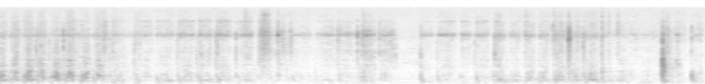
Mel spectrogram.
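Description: A flat, thin, solid piece of tan veg-tanned cowhide leather for a wallet lies on a cutting mat while its rough flesh side is rubbed back and forth with a wooden slicker held in the fingertips. Soft, dry scratching strokes rise and fall in a steady rhythm, with a faint steady high tone underneath and a sharper scrape near the end.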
